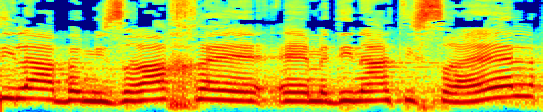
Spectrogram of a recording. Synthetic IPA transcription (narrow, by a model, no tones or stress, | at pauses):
ilabe̞mizʁaχeme̞d̪inat̪isʁae̞l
